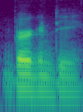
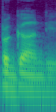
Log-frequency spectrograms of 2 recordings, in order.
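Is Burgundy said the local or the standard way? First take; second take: standard; local. First: Burgundy is said in the usual standard way. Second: Burgundy is said in a different local way. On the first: "There's a street named Burgundy" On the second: "which is actually pronounced Burgundy"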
